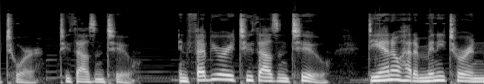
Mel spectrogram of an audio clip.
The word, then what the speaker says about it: Di'Anno: joke for his name Paul Dio is pronounced in a similar way to the nickname above Norwegian live band 2008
